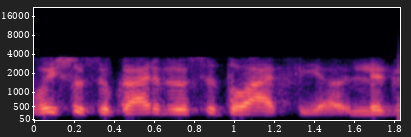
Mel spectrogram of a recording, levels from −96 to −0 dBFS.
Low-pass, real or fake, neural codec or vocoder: 3.6 kHz; real; none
